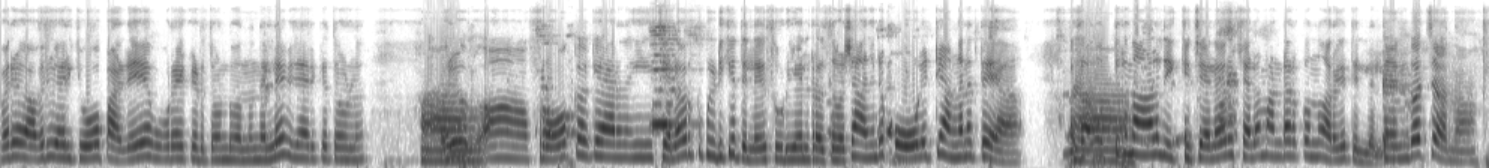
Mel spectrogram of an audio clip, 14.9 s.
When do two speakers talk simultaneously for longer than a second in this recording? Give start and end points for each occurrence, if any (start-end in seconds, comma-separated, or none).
none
